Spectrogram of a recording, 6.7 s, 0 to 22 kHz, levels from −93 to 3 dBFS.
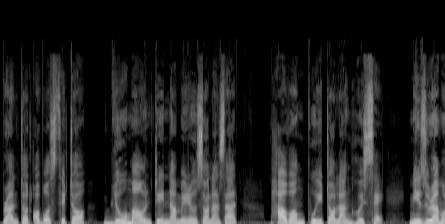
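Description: Nothing stood out as a technical fault on listening to this speech recording.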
